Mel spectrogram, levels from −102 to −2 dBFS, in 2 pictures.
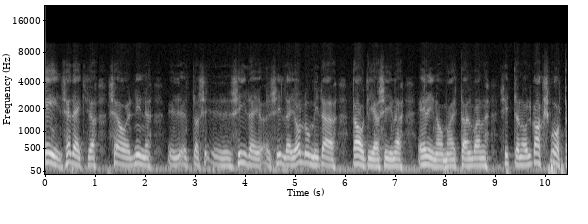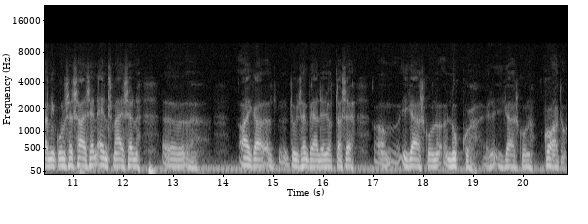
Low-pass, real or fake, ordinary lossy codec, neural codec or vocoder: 9.9 kHz; real; AAC, 48 kbps; none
